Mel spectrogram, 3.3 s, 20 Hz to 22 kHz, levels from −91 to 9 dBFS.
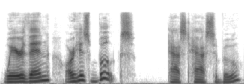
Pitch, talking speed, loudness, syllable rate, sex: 155 Hz, 130 wpm, -18 LUFS, 4.7 syllables/s, male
